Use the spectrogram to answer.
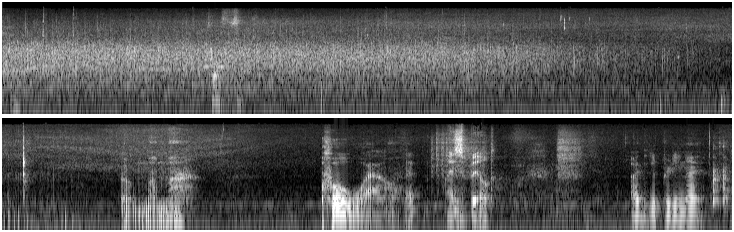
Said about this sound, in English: pretty nice pour.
